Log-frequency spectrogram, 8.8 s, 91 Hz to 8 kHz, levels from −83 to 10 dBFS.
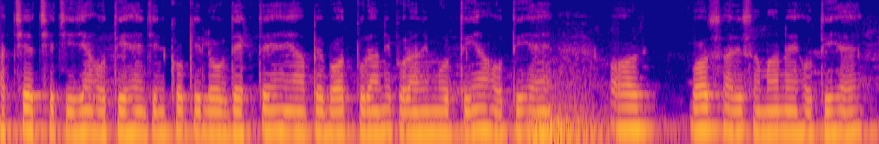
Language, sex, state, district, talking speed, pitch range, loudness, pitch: Hindi, male, Chhattisgarh, Kabirdham, 150 wpm, 125-135 Hz, -16 LUFS, 130 Hz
